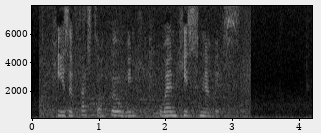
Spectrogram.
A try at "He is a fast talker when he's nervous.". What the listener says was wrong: In this sentence, elision happened in the word fast. The expected pronunciation is fast with a t sound in the end, but the speaker said it as fast, dropping the final t sound. This often happens when the one word ends in t and is followed by another consonant sound, like the t in talker.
